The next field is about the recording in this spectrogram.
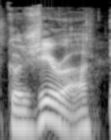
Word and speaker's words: Gojira: But every time Dr. Sarazawa says Godzilla, he says Gojira, which I thought that was an accent thing, having heard it, but it is spelled differently.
